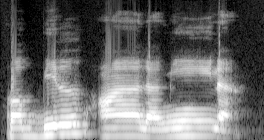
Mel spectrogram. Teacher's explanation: Alamin panjang, mad arid disukun ya yang terakhirnya.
